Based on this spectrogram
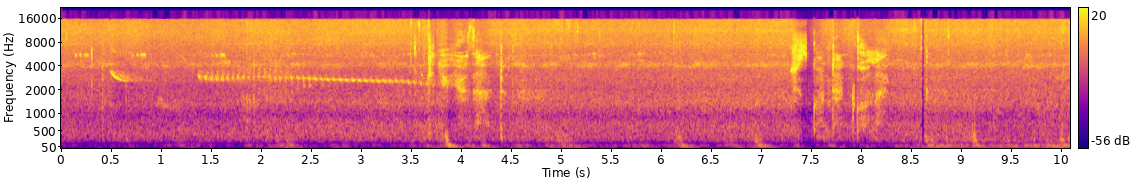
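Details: Woodland kingfishers calling loudly at sunrise on 23 December near Kayamanzi Dam, Tswalu Kalahari Reserve, South Africa, drowning out other sounds; a single sharp note, then a long, high trill gently descending, with engine hum and rustling.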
